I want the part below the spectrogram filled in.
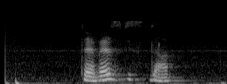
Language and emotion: Russian, neutral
